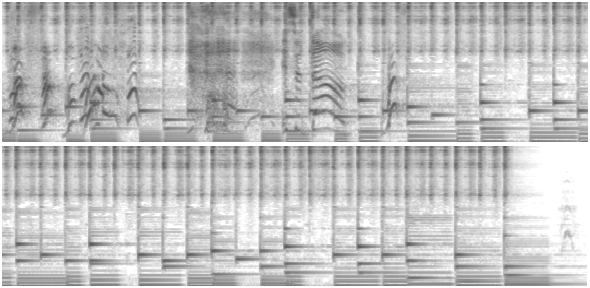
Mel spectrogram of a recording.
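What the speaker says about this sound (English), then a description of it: "It's a dog." A cartoonish dog bark emerging from a toy surprise egg in a nursery-rhyme song, repeated in a bouncy rhythm over loud, steady children's music.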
